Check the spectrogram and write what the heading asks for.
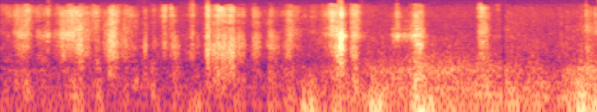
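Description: Faint rustling and light taps of paper sticker sheets being handled, with a few soft knocks on the desk in the second half.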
